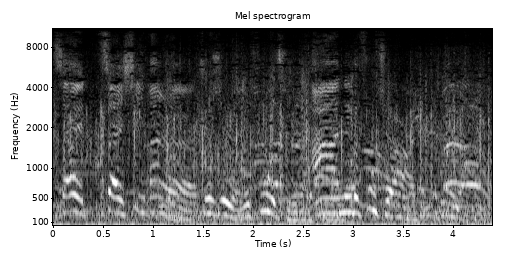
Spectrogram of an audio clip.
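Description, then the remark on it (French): A loud, steady crowd hubbub of many overlapping voices calling out and cheering, with scattered clapping mixed in throughout, as young and older people acclaim marchers carrying flags, including flags of left-wing parties and the CGT. “Et là, autour, il y a des jeunes, il y a des moins jeunes qui les acclament, qui les applaudissent.”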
